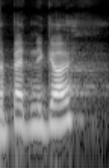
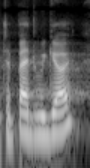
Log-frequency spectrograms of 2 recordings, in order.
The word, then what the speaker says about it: Abednego: In the same book, Shadrach, Meshach, and Abednego, glad I said his name right, I often say to bed we go, and he, they were all thrown in a fiery furnace.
